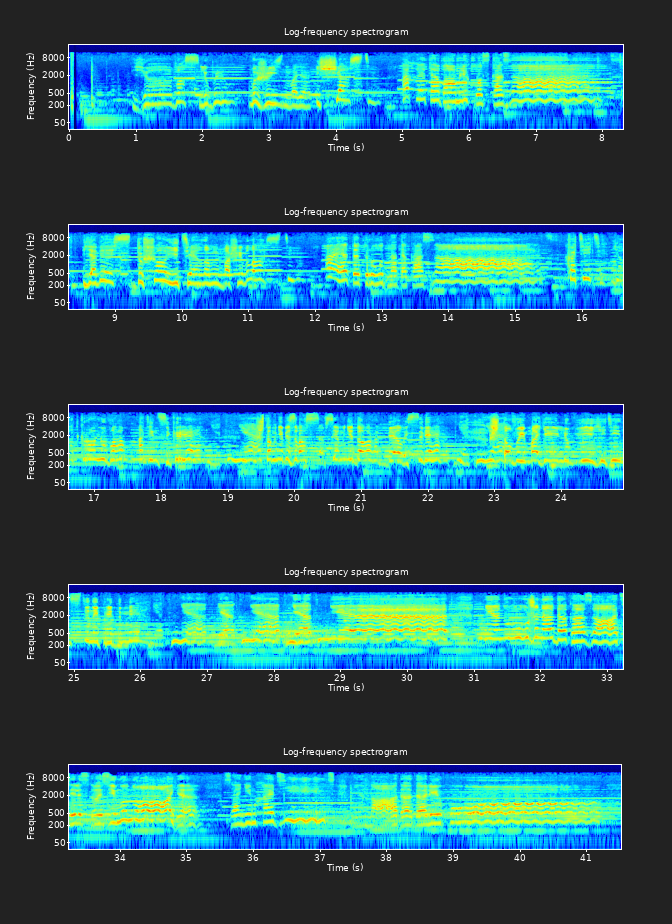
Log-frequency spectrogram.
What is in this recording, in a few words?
duet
